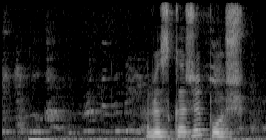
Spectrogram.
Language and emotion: Russian, neutral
